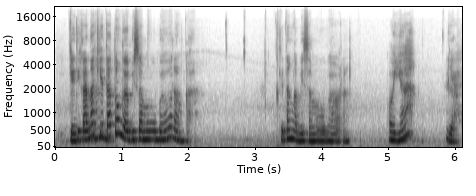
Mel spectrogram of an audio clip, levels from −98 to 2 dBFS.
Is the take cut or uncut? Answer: uncut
